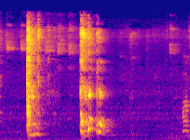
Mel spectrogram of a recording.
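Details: Nursing-practice demonstration of effective cough by an adult male patient after deep-breathing exercise, before sputum collection: one forceful cough, then a double cough after a pause, a deliberate controlled cough to clear sputum.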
